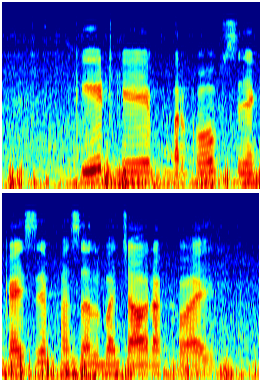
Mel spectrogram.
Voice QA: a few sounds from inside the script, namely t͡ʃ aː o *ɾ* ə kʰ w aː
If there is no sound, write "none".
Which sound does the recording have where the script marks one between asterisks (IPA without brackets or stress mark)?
ɾ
